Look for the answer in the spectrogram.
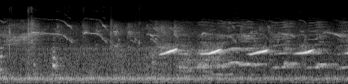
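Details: A young Ayam Ketawa (laughing chicken) crows four loud, clipped, rising notes in quick succession, about two a second, over a low hum and scattered high chirps from other birds.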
